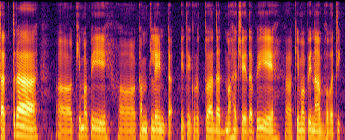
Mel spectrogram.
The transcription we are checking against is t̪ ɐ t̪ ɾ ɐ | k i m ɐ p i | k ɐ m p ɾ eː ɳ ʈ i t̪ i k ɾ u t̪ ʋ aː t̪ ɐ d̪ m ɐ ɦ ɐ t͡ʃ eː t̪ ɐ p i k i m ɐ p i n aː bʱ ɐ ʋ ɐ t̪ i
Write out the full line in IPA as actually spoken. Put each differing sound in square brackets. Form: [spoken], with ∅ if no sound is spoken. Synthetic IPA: t̪ ɐ t̪ ɾ ɐ | k i m ɐ p i | k ɐ m p [l] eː ɳ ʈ i t̪ i k ɾ u t̪ ʋ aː [d̪] ɐ d̪ m ɐ ɦ ɐ t͡ʃ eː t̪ ɐ p i k i m ɐ p i n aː bʱ ɐ ʋ ɐ t̪ i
